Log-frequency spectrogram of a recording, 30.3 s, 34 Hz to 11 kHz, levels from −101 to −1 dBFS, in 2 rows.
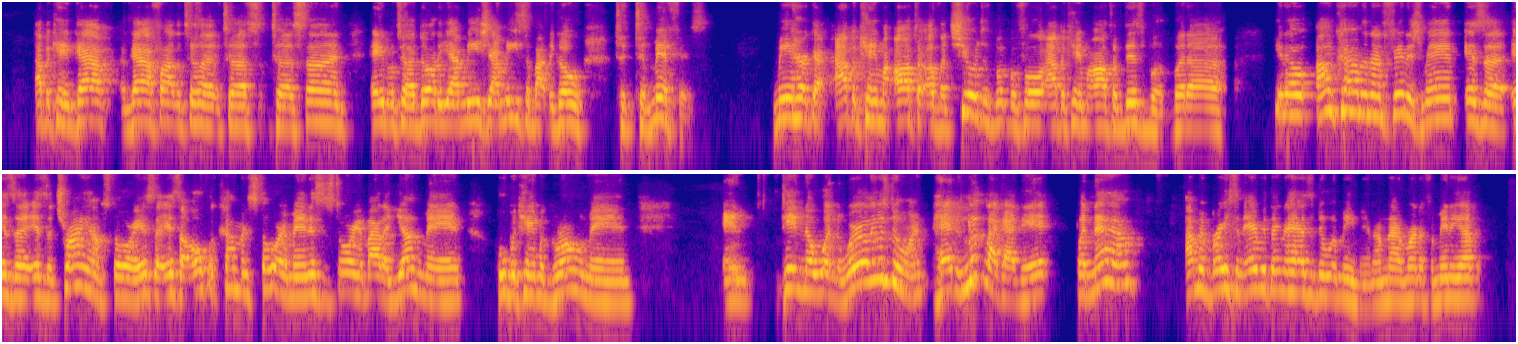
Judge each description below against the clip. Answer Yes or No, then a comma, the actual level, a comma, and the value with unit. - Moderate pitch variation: Yes, average, 4.0 semitones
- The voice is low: No, medium, 175 Hz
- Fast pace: Yes, fast, 225 wpm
